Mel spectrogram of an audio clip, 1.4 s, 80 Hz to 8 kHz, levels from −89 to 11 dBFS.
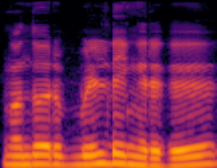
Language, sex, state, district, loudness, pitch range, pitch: Tamil, male, Tamil Nadu, Kanyakumari, -13 LUFS, 145-155 Hz, 150 Hz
